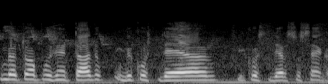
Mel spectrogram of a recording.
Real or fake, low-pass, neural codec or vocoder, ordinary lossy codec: real; none; none; none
